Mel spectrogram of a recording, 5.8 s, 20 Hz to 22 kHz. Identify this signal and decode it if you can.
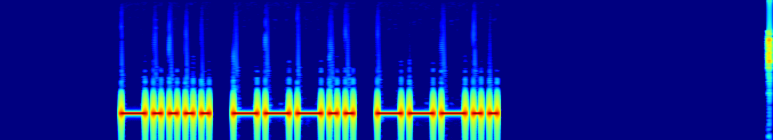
Morse code, heard as a keyed tone, about 20 wpm, 700 Hz. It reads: 688
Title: Numbers - 3-Digit 20wpm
